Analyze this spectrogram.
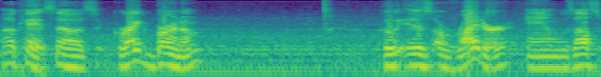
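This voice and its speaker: A man with a medium pitch and ordinary pitch variation talks at a moderate pace over noticeable background noise. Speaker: podcast co-host. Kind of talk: casual chat. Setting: livestream.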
